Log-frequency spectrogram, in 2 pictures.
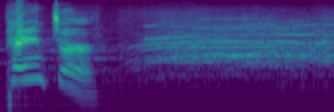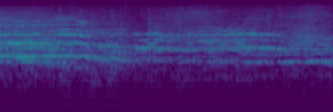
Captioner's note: audience cheering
